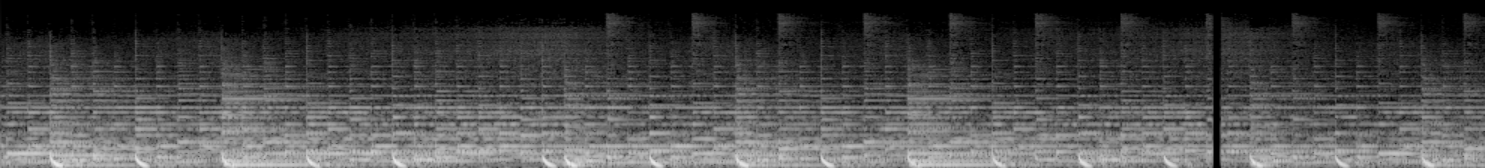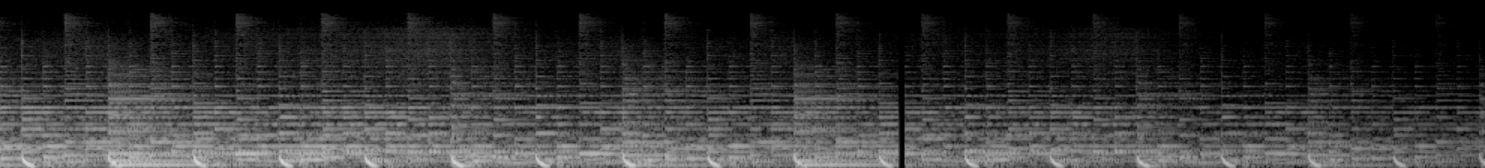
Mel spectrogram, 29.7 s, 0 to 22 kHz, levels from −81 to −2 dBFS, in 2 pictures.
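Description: At 12.12 s the audio drops into a block of digital silence for about 85 ms, which fits a missed 4096-sample buffer, and again at 23.83 s for about 66 ms. Each hole starts and ends abruptly, showing as a flat line in the waveform and a blank vertical stripe edged by broadband streaks on a spectrogram.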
